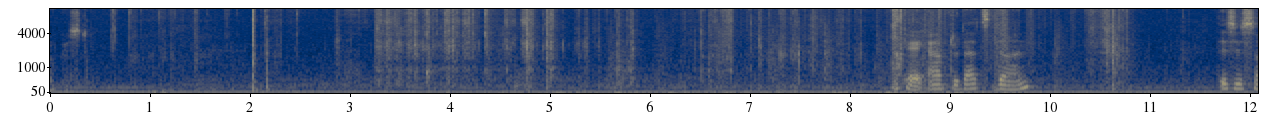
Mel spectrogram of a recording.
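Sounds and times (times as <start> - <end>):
plastic jug rustling and clattering: 3.1 - 10.9.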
